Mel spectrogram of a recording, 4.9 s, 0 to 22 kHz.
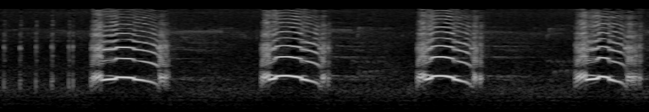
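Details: A Limpkin calls in the morning, apparently for its mate: loud, harsh wailing cries, each about half a second and bending downward, repeated roughly every 1.2 seconds; a few faint clicks come first.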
